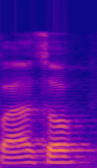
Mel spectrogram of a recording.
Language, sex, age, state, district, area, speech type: Odia, male, 30-45, Odisha, Puri, urban, spontaneous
